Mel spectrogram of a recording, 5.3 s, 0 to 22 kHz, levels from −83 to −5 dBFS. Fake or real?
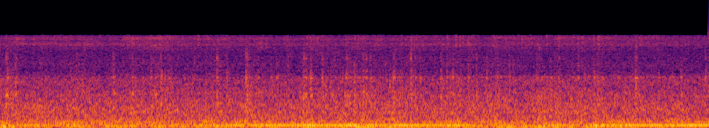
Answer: real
